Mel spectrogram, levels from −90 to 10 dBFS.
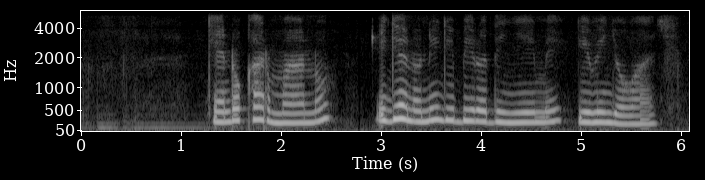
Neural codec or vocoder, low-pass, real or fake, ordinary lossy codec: none; 5.4 kHz; real; Opus, 32 kbps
